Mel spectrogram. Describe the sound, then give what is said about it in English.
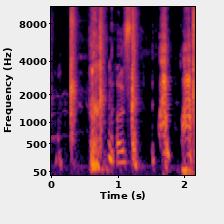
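A person imitates a chicken with a quick run of loud vocal clucks and squawks, about five choppy bursts over a couple of seconds. “Chicken.”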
